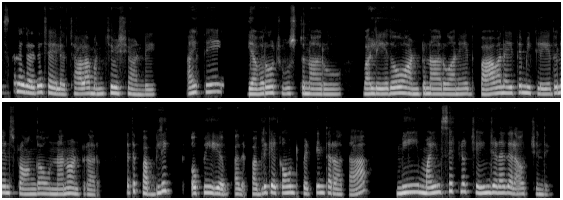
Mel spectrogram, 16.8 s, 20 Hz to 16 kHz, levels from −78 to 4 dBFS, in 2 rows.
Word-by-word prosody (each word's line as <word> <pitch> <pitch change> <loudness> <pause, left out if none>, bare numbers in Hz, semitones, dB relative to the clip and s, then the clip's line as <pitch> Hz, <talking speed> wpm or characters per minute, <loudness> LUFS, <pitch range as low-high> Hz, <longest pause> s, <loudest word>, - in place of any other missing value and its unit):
Discourage 265 +3 +1
అయితే 245 +3 +4
చేయలేదు. 195 -5 +1
చాలా 200 +1 +1
మంచి 200 +3 -4
విషయం 210 -2 -4
అండి. 175 0 -4 0.6
అయితే, 250 +2 0 0.7
ఎవరో 200 +4 +2
చూస్తున్నారు? 200 -2 -2 0.5
వాళ్లేదో 200 +1 +2 0.2
అంటున్నారు? 195 0 0
అనేది 190 0 -4 0.2
భావన 200 +5 +2
అయితే 225 +2 -1
మీకు 225 -2 -1
లేదు 190 +3 -1
నేను 230 -1 +2
స్ట్రాంగ్‍గా 195 -1 -2
ఉన్నాను 190 +2 0
అంటున్నారు. 180 -4 -6 0.4
అయితే 250 +4 -2
పబ్లిక్ 235 +11 +1 0.3
ఒపీరియం 220 -4 +2
అదే 185 -3 -2
పబ్లిక్ 215 +7 0
అకౌంట్ 235 +1 +1
పెట్టిన 205 +5 0
తర్వాత 185 -4 -4 0.8
మీ 240 +2 +7 0.3
మైండ్‌సెట్‌లో 260 +5 +1
చేంజ్ 235 +1 +4
అనేది 235 0 +1
ఎలా - - -3
వచ్చింది? 185 -4 -8
205 Hz, 125 wpm, -22 LUFS, 190-235 Hz, 0.8 s, మీ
